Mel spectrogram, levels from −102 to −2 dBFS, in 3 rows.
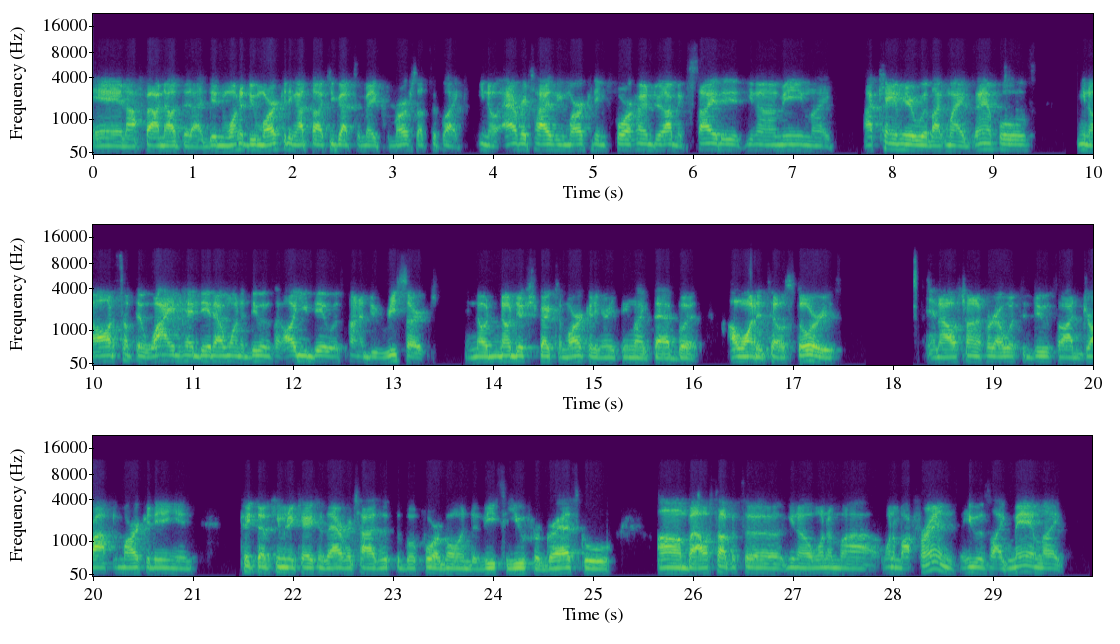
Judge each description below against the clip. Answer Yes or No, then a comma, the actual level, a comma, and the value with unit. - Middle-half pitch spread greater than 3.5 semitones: No, average, 2.8 semitones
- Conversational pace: No, fast, 250 wpm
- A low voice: Yes, low, 100 Hz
